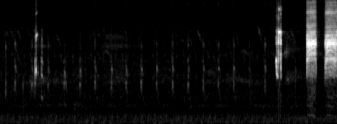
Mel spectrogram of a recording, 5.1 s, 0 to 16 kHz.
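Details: Black francolin recorded 28 February 2026. After a long quiet stretch with faint ticking, the bird gives a short harsh note and then two loud, buzzy, rasping bursts at the end.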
